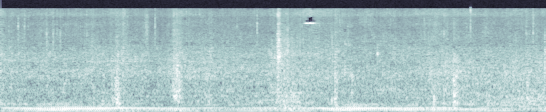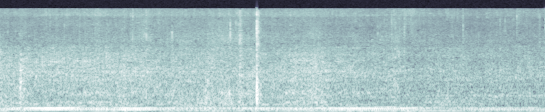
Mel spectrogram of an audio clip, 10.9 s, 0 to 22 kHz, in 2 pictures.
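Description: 4x4 engine running at low revs as the vehicle crawls up a steep rocky track, its sound swelling and easing with the throttle. A few sharp knocks come from the tyres and suspension going over rocks.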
